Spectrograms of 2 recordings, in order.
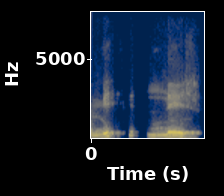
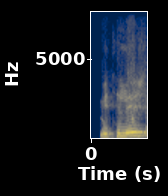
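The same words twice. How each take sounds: First: Mithilesh slowly split into मिथ and लेश; syllable by syllable. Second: Said in the usual way. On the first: Shown as a demonstration. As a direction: break Mithilesh in two with a gap before लेश. (मिथिलेश को धीरे से दो हिस्सों में, मिथ... लेश) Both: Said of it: "Mithilesh में दो सिलेबल है".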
